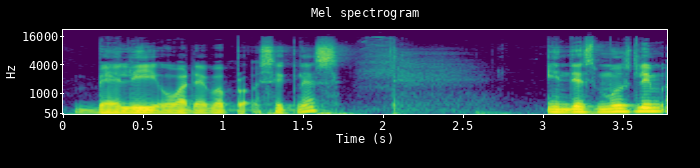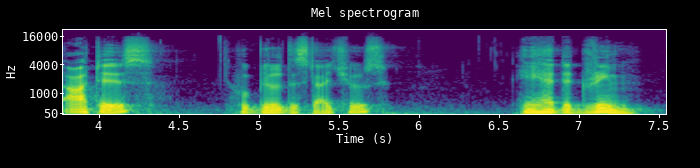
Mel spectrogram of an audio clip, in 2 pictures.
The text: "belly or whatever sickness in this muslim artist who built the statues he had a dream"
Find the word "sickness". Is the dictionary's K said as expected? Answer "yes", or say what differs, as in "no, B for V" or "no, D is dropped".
yes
